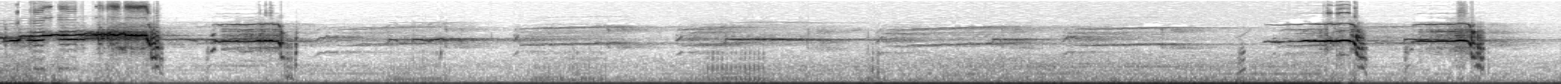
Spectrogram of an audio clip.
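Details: Juvenile White-tailed eagles at a nest in Latvia, early morning in August, screaming as an adult brings fish; loud harsh bursts open and close a run of long, thin, drawn-out whistled screams.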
